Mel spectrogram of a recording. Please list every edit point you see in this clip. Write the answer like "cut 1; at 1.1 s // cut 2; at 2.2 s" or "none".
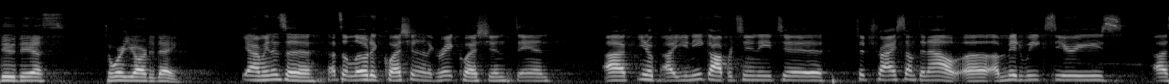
cut 1; at 5.2 s // cut 2; at 6.5 s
